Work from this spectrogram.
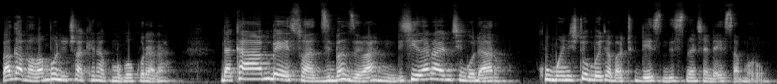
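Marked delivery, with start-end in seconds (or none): none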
